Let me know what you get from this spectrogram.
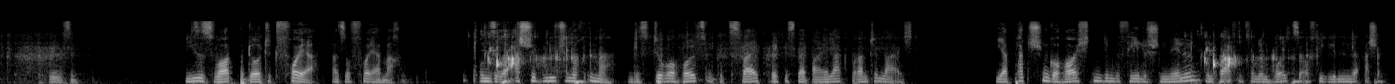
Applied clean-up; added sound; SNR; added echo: neural mask model RNNoise.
